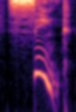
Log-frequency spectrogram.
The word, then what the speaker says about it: sink: 那么这个水槽还有洗碗槽我们就可以叫 sink, S-I-N-K, sink。注意这里呢是 S 的发音，要发 S 的音，也就是这个舌尖不用伸出来，一起再来试一下 sink, sink。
